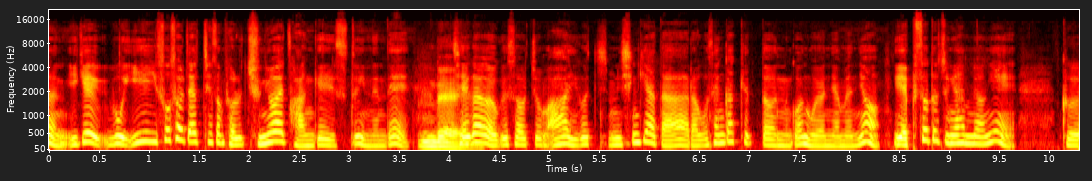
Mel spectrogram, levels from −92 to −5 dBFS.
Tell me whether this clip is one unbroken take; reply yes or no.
no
